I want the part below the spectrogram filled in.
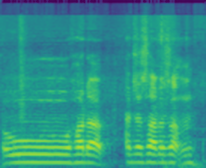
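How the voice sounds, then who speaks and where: A man in his early twenties casually chatting on a live stream, reading out and answering viewer questions in a relaxed, easygoing way. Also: a little high, brisk, slight background noise. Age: 20s. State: tired. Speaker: livestreamer reading chat.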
